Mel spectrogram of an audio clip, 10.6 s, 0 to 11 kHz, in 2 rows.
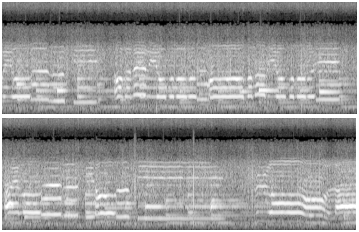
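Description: An early acoustic recording of a male voice yodeling, played from a 78 rpm record. Held notes break suddenly between pitches, over the record's steady hiss and crackle.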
